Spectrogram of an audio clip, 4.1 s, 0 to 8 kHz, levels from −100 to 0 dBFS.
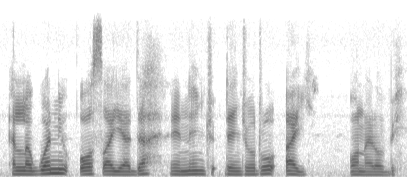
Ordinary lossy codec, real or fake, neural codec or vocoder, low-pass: none; real; none; 7.2 kHz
